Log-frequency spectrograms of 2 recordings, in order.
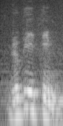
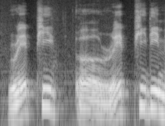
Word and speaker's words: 르비딤: 르비딤. 원래는 레피딤 해보세요. 레피딤. 네, 맞아요. 그렇게 발음하면 돼요. 르비딤이 아니라 그 한글 저거고 레피딤 그래요.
